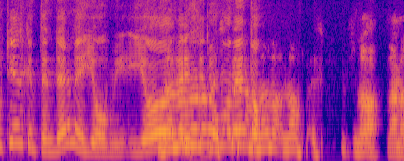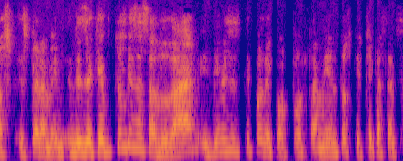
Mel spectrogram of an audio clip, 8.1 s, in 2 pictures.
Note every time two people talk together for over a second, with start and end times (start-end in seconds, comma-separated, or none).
1.6-2.8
